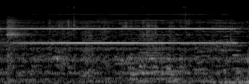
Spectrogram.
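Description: Violin holding one long, very high note steadily at an even volume.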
